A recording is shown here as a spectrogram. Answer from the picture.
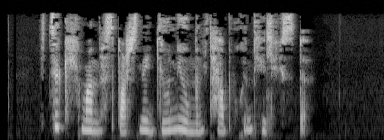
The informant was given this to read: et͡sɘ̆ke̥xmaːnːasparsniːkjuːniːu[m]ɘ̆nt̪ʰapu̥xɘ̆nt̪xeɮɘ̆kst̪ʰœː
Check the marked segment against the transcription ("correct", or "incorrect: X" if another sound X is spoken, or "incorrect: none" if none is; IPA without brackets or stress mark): correct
